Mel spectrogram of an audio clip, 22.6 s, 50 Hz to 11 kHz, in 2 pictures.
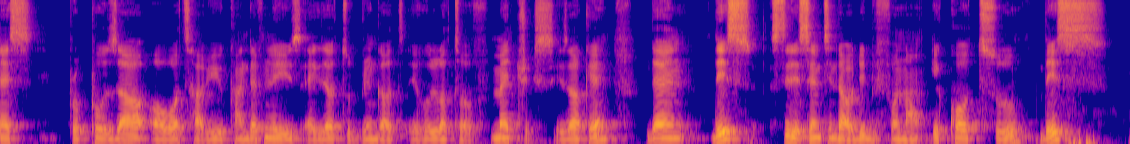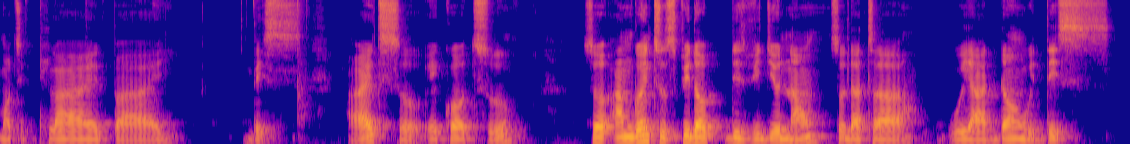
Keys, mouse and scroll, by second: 4.9 click, 7.0 click, 8.2 click, 10.3 =, 12.1 click, 13.4 shift+8, 14.9 click, 15.6 Return, 17.1 click.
